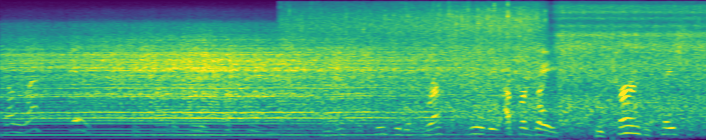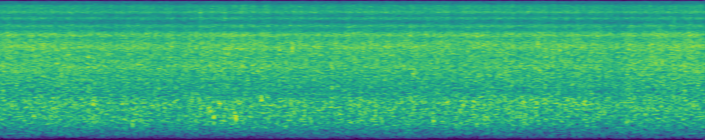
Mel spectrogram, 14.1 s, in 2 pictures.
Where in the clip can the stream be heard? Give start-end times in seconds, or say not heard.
2.8-14.0.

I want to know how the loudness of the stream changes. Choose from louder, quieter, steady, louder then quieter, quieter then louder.
steady.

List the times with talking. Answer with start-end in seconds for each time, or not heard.
0.0-7.0.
